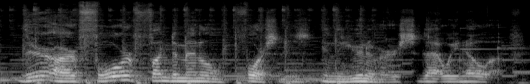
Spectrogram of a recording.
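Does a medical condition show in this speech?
No.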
